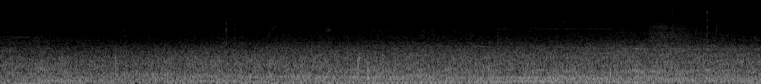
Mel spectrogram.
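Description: Street ambience: a motor vehicle's engine hums steadily nearby over the general noise of traffic.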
